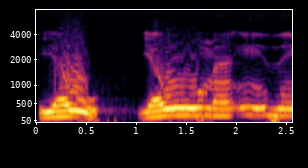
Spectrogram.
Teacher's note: ہوئیں، ہوئی نہیں پڑھیں گے، ہوئی غلط، ہوئیں، وجوہ ہوئیں یو، واو لین ہے، واو ساکن سے پہلے زبر ہے، نرمی سے ادا کریں گے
